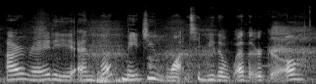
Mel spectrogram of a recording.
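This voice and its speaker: A woman's voice: mid-range voice, moderate pace, background noise. A young woman interviewing classmates in a casual behind-the-scenes chat, upbeat and teasing. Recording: roomy echo with crowd chatter.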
